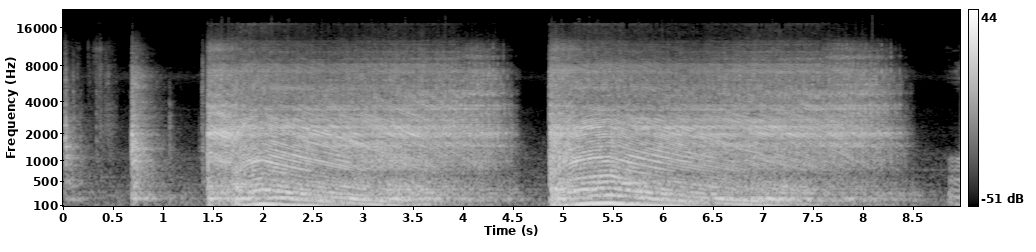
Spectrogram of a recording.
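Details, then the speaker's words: Ferguson tractor with a newly replaced starter, fuel and key on: two bursts of high whirring spin-up and wind-down with no compression beat. The starter pinion isn't reaching the flywheel teeth. "that's concerning, isn't it? Huh? It's not touching the flywheel."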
